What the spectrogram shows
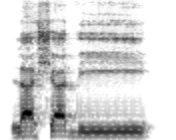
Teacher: یہاں یا مدہ ہو رہا ہے، ہم دال کو ایک الف تک کھینچ کر پڑھیں گے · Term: الف مدہ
